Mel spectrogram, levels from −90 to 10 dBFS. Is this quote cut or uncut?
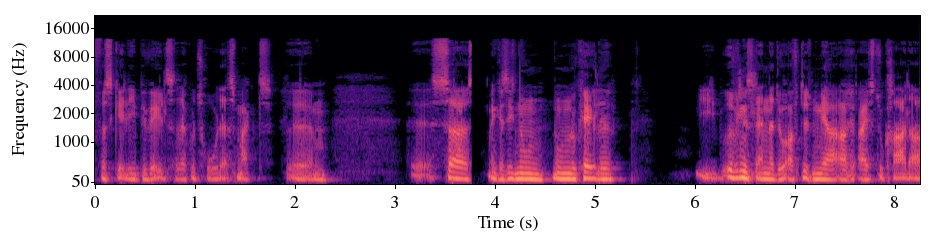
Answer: cut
